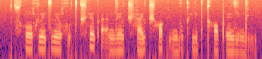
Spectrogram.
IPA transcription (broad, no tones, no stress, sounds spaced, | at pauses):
t͡sʰ õ x lʲ õ tʲ lʲ õ x ṵ tʲ t͡ʃʰ ẽ pʼ æ̰ n d e l t͡ʃʰ æ lʲ t͡ʃʰ ɒ k ḭ ŋ ɡ u kʰ j i tʲ kʰ ɒ pʼ ẽ zʲ æ n d ḭ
